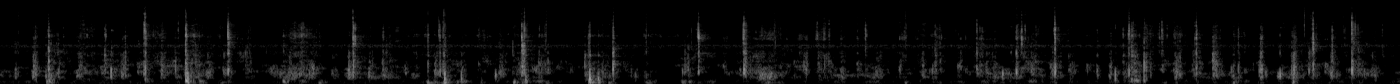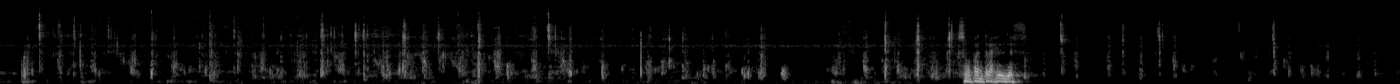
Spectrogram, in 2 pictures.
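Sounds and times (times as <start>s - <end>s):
chewing with wet mouth clicks: 0.1s - 23.6s, 24.2s - 28.0s.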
